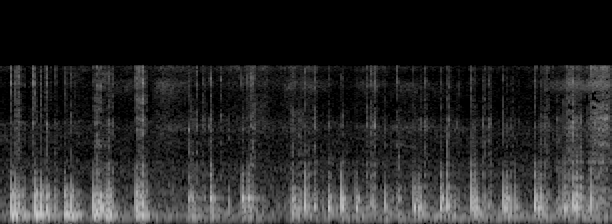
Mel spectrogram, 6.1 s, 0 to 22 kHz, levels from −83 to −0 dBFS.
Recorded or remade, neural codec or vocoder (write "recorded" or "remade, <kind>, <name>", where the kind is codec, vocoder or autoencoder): recorded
